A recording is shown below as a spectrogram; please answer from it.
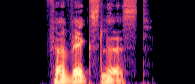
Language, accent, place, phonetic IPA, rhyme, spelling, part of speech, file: German, Germany, Berlin, [fɛɐ̯ˈvɛksləst], -ɛksləst, verwechslest, verb, De-verwechslest.ogg
- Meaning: second-person singular subjunctive I of verwechseln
